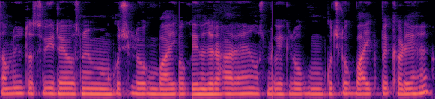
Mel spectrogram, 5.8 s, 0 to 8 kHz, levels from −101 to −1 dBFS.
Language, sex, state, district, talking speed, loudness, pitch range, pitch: Hindi, male, Bihar, Madhepura, 215 wpm, -35 LUFS, 155-165 Hz, 160 Hz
